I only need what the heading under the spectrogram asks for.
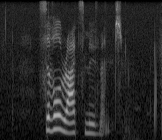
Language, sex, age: English, female, 19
